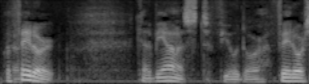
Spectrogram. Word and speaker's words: Fyodor: It's actually not even Fedor. Do you know that's what we call it? It's Fyodor. – Yeah. – A Russian friend of mine from Jiu-Jitsu was explaining how you actually say his name. It's Fyodor. Fyodor. Yeah, like Dostoevsky.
